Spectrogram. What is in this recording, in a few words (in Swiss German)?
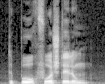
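"buechvorstellung", Alsatian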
